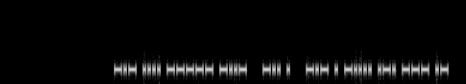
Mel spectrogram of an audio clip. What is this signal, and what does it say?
Morse code, heard as a keyed tone, about 51 wpm, 700 Hz. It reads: KH0X DE KE6ROA
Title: USA Callsign DE Callsign 50wpm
